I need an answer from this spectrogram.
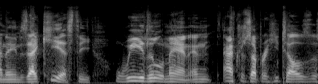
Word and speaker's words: mina: time for a very good reason it's actually pronounced mana and i know what you're thinking because that's what i was thinking it's pronounced in mana not yes yes you're welcome for getting that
